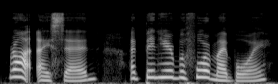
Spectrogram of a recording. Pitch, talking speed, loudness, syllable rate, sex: 240 Hz, 195 wpm, -18 LUFS, 5.8 syllables/s, female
